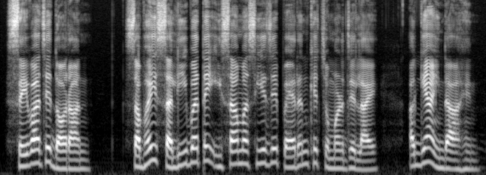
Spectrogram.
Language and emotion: Sindhi, neutral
